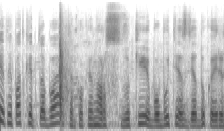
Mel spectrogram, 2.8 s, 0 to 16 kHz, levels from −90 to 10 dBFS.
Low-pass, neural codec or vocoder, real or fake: 14.4 kHz; none; real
